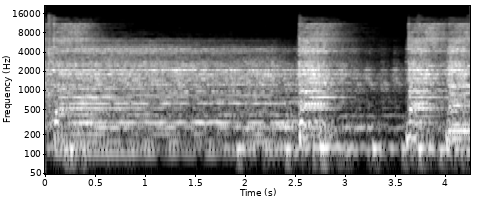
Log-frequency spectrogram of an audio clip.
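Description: Instrumental karaoke backing track of a rock song: a distorted electric guitar riff, with two heavy chord hits in the second half.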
